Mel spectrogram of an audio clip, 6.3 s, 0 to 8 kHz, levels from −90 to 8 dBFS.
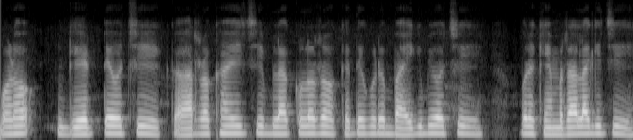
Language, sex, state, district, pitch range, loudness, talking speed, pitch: Odia, male, Odisha, Sambalpur, 150-160 Hz, -16 LUFS, 150 wpm, 155 Hz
